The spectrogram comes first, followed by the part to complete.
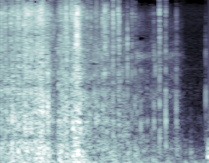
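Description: Plastic bags holding AC power adapters crinkling as a hand rummages through them in a plastic bin, with many small clicks and rattles of the adapters and cords. The sound fades out over the last half second.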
